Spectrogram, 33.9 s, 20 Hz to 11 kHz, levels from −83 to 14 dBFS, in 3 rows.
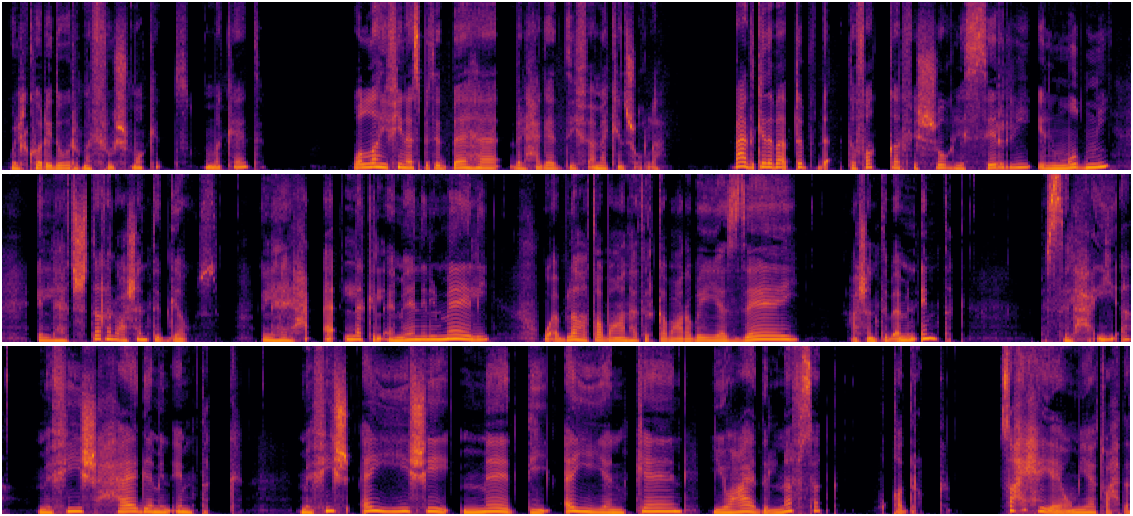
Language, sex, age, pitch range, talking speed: Arabic, female, 20-39, 170-235 Hz, 105 wpm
